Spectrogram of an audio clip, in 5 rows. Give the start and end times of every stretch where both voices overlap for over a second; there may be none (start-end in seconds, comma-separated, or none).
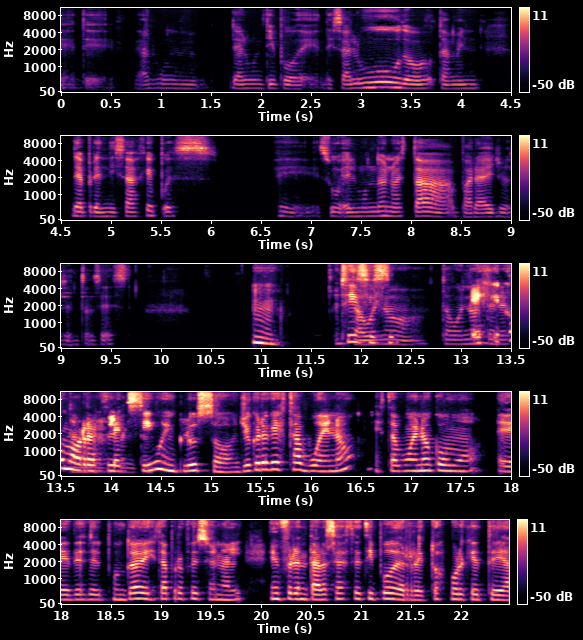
13.1-14.4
